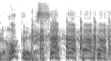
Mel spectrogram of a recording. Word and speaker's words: Jokers: voices into Spanish but in Spanish of course the word Jokers J pron pronounces as an H so when you listen to the show it's like impractical hookers impractical hookers that's another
